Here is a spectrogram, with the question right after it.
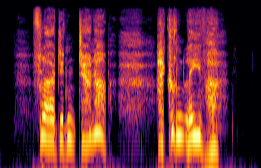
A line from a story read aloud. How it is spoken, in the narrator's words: Harry panted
